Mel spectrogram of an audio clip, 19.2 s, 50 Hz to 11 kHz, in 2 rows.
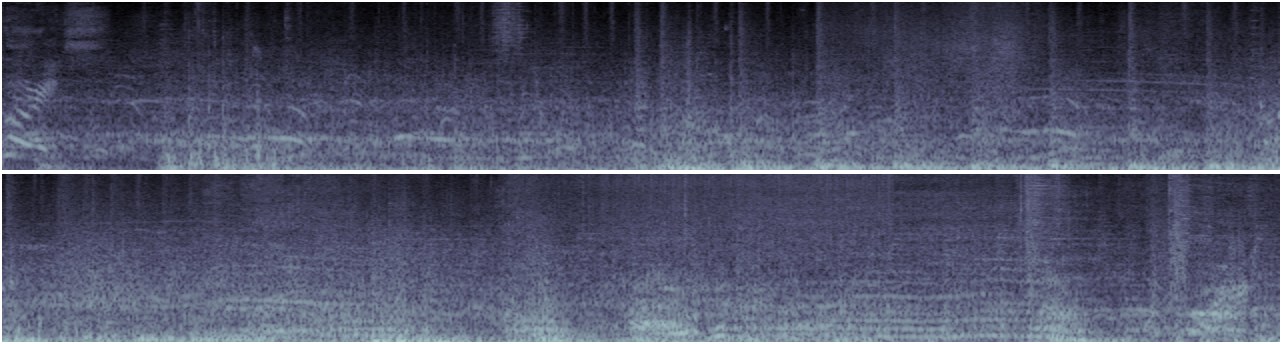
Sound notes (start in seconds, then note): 1.1 gate mechanism rumbling; 10.0 cheering intensifies; 13.3 roar; 14.1 flames crackle; 16.6 howl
